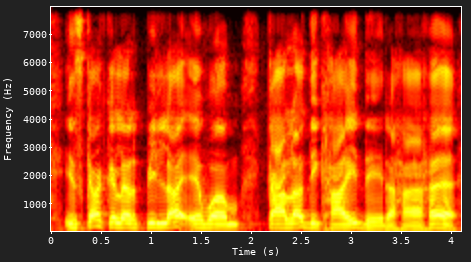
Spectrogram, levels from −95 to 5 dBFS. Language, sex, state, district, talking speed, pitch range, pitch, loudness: Hindi, male, Jharkhand, Ranchi, 130 wpm, 135-155 Hz, 145 Hz, -13 LUFS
